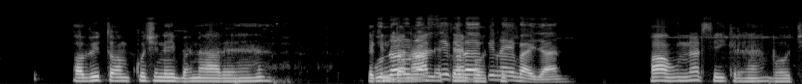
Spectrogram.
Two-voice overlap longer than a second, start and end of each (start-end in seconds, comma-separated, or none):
3.7-5.2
